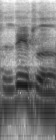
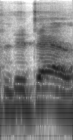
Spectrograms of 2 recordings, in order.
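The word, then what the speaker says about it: Lidl: It reminds me, like, then some people called it Little, and I knew a girl who used to call it Liddell. It was like a very posh pronunciation.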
